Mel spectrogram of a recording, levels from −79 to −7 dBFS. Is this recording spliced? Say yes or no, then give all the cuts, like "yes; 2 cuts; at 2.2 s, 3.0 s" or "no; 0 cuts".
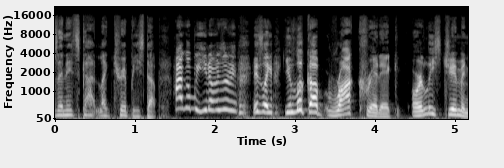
no; 0 cuts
